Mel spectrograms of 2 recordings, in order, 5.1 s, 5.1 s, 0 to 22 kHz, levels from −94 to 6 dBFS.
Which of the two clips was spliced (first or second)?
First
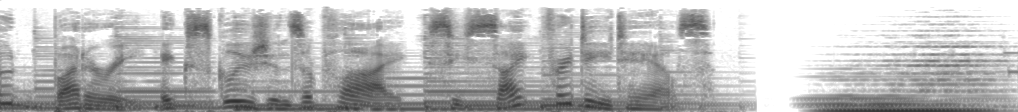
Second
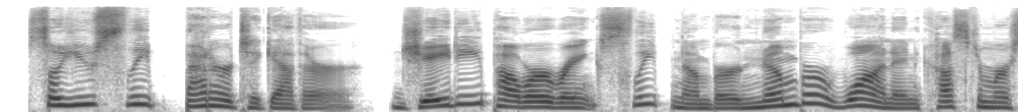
first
